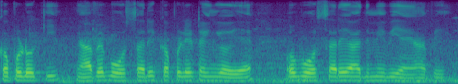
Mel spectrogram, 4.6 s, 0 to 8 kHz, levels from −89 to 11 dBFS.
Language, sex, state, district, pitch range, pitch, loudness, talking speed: Hindi, male, Uttar Pradesh, Shamli, 130-145 Hz, 140 Hz, -17 LUFS, 210 wpm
